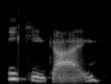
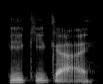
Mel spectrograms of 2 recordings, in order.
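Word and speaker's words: ikigai: would recommend people look up the concept of eeky guy a Japanese idea which stands for reason for being okayy how do you spell that yeah I was just going to say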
